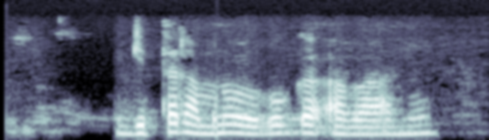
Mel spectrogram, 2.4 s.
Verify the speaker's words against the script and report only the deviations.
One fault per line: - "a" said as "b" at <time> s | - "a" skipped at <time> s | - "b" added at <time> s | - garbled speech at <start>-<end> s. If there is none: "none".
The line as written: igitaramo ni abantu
- "urubuga" added at 1.2 s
